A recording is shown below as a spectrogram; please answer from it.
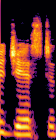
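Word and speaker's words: gist: हिंदी में देखिए ऑप्शन देखिए, गिस्ट, गेस्ट, जिस्ट, जेस्ट।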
